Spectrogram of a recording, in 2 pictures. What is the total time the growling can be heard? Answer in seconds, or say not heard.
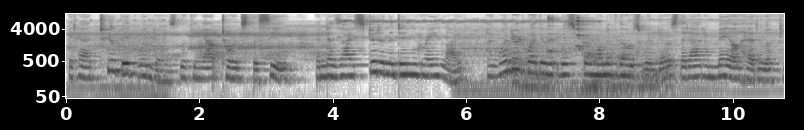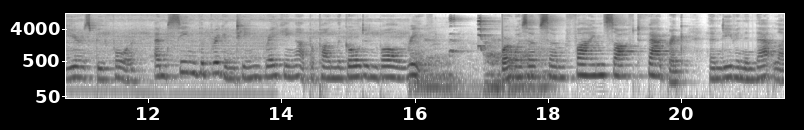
5 s.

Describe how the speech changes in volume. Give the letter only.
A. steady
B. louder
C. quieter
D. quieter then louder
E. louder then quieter
A.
